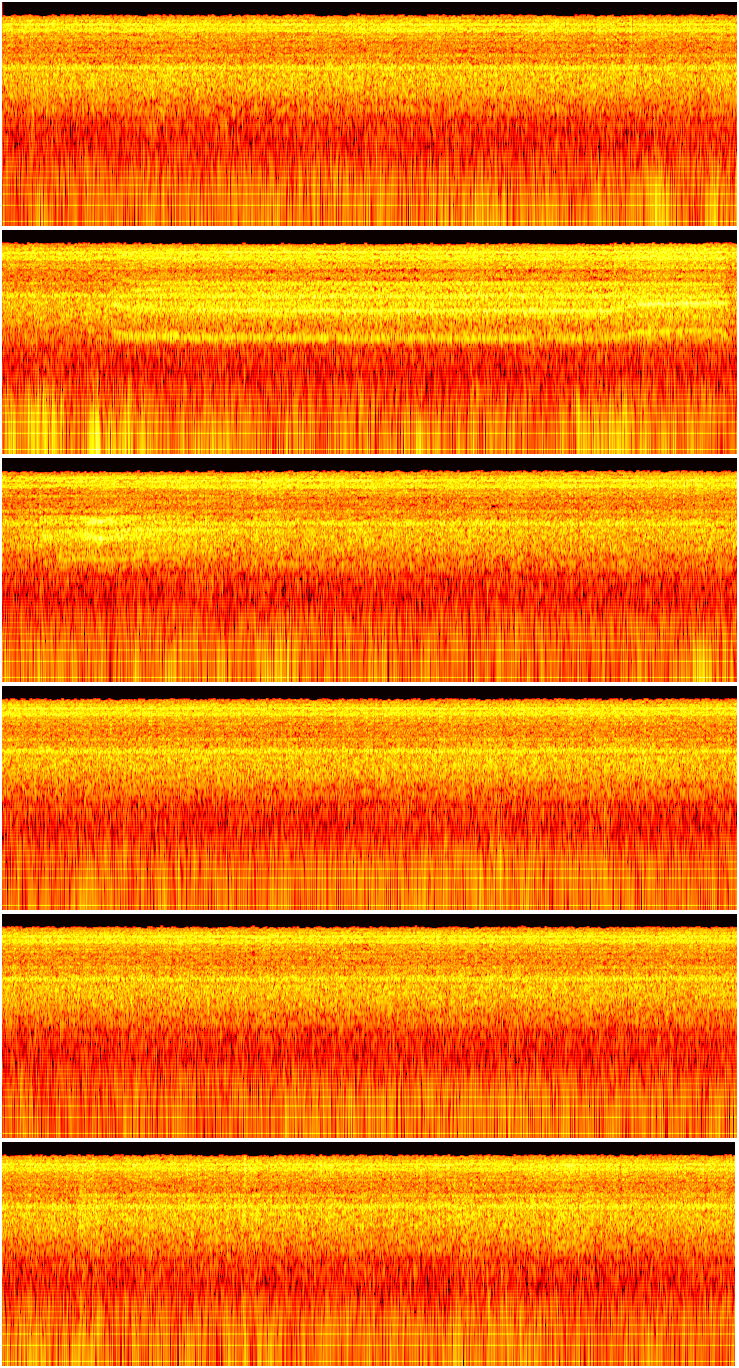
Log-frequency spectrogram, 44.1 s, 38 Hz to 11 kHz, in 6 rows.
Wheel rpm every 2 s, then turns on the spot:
230, 230, 230, 230, 220, 210, 210, 230, 230, 230, 230, 230, 230, 230, 230, 230, 230, 240, 230, 230, 230, 230.
none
